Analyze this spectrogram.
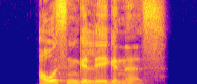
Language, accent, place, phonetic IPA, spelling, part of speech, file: German, Germany, Berlin, [ˈaʊ̯sn̩ɡəˌleːɡənəs], außengelegenes, adjective, De-außengelegenes.ogg
- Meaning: strong/mixed nominative/accusative neuter singular of außengelegen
